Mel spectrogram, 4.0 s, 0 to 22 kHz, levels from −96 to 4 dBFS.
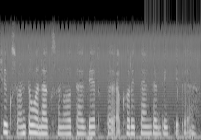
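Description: From the start of the speech, a DECT cordless phone buzz runs underneath, sitting roughly 15 dB below the voice. A nearby handset or base pulses every 10 ms, and the audio circuit rectifies those bursts into a thin 100 Hz drone. On a spectrogram it shows as evenly spaced horizontal lines at 100 Hz and its harmonics.

Throughout, the treble is missing and flickering, with a gritty, grainy edge on the speech. The damage is plainly audible and is likely Bluetooth SBC compression at a tight bit budget, such as 96 kbps. Starved upper bands are quantised coarsely or dropped. A spectrogram shows patchy, blocky energy in the upper range.

From 2.88 s to the end, a filter restarted on every block adds a buzz at about 86.1 Hz that swells and fades with the speech level. Each block starts from silence and opens with a small transient, and the rate fits a 512-sample buffer. The waveform shows regularly spaced ticks at each block boundary, and a spectrogram shows vertical striping with a comb of harmonics.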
